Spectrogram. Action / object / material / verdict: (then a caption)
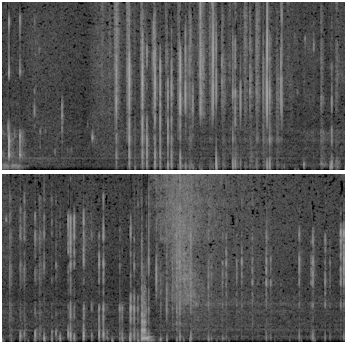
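tap / thick glass perfume bottle with faceted cap / glass / none. Fingertips and nails tap and scratch along the faces and large faceted crystal-style cap of a Versace Yellow Diamond perfume bottle, a thick, hand-sized faceted glass bottle partly filled with yellow liquid. Rapid, dry clicks and taps follow one another almost continuously, with short scratchy passages and brief bright glassy ticks over a quiet background.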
